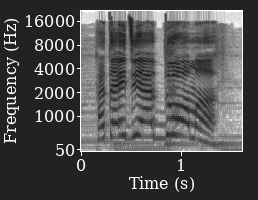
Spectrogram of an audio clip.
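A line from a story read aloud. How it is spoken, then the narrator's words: Shout from above. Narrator (Russian): сверху крикнула Светка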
